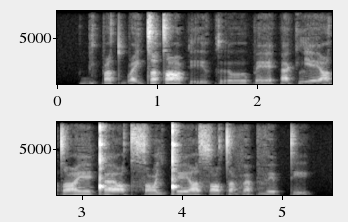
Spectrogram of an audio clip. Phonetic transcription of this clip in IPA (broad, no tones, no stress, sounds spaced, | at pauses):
bʲ ʊ p i tˤ b ɪ tʲ o tˤ aː p rʲ ʊ k r oː p ɛ | a k lʲ ɛː tˤ w ɛː ǃ aː tˤ sˤ o lʲ ǃ ɛː sˤ ʊ tˤ ɪ v a p v ɛ p t̪ ɪ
